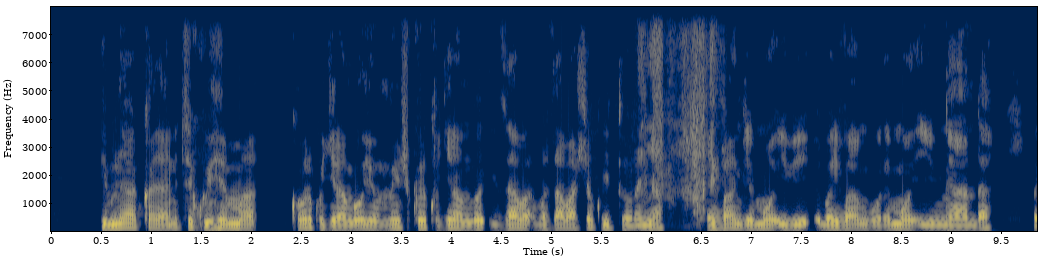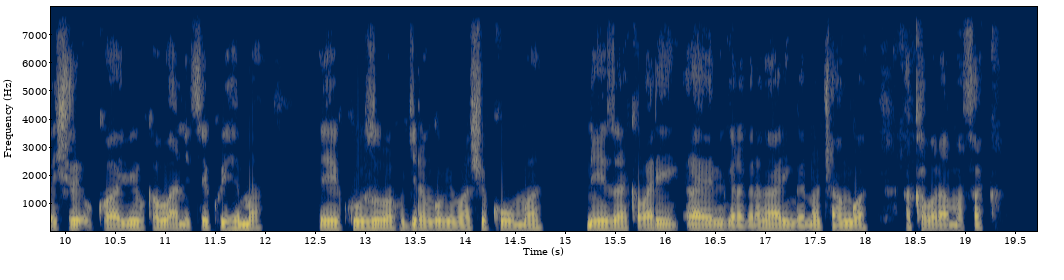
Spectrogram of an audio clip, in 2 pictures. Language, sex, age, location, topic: Kinyarwanda, male, 25-35, Gakenke, agriculture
